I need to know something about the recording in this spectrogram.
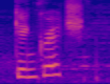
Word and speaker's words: Gingrich: Gingrich? Is that how you say it? Yeah, that's right.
